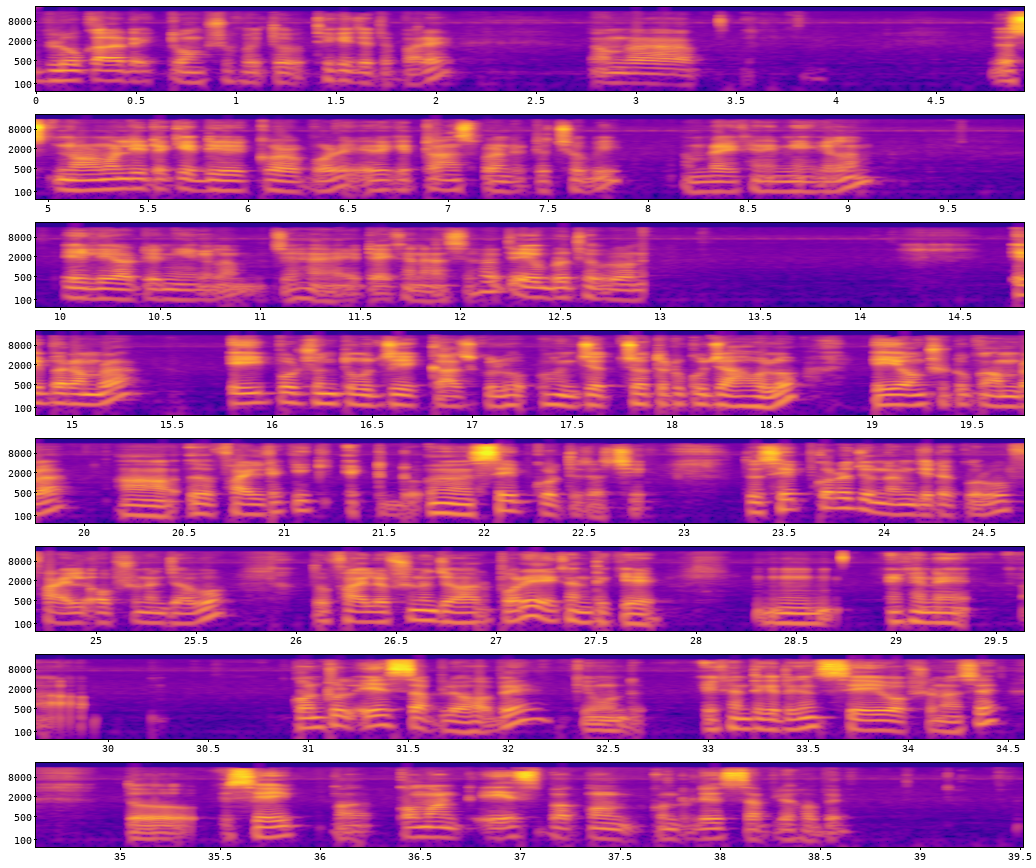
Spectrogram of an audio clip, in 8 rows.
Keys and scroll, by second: 3.4 super+d.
